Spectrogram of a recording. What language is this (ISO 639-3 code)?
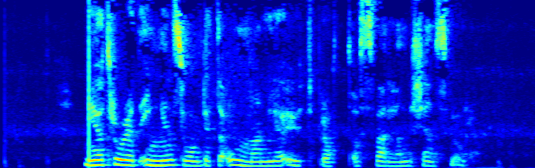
swe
